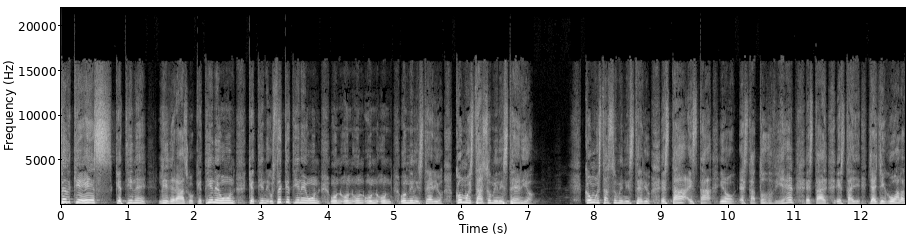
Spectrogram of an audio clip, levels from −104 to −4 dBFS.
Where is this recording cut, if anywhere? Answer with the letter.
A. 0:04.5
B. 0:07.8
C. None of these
A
